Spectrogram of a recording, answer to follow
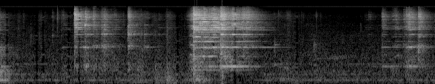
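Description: Flaps of a large cardboard shipping box being pulled open. There is a short sharp scrape about three-quarters of a second in, then a louder scrape of cardboard rubbing on cardboard with a squeaky ring at about two seconds.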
